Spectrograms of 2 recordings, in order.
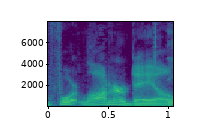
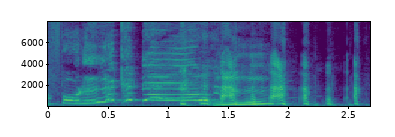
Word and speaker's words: Fort Lauderdale: So if anybody knows any cool restaurants in Fort Lauderdale. Oh, you're saying it wrong. Fort Lauderdale.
